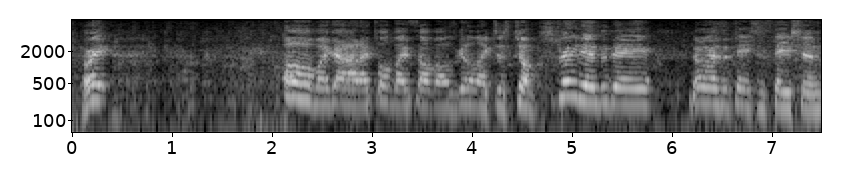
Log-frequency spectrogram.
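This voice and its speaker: A man shouts in a raised, projected voice, high-pitched and excited, with ordinary pitch variation. He keeps a moderate pace with long, frequent pauses over noticeable background noise. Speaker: home gardener keeping chickens. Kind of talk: casual talk to camera. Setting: outdoors. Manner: hesitant, pauses and stutters; excited yelling.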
